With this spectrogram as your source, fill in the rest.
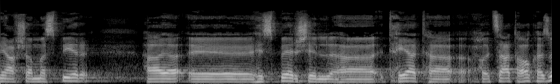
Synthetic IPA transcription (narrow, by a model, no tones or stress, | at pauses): niʕaxʃamːasbiːɾ | ha | hɪsbeɾʃɪlhat̪ħjaːt̪hat̪saʕat̪hħokhaz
